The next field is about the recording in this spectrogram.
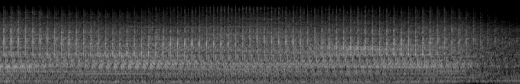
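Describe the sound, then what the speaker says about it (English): A cheap Toyota truck engine runs loud and steady, with a rapid ticking, pulsing rhythm that suggests valves needing adjustment, close up and continuous before easing slightly at the end. "I don't know if it just needs a valve adjustment or what, but this engine's loud"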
